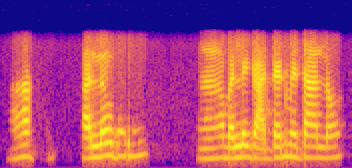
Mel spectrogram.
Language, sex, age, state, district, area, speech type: Sindhi, female, 45-60, Gujarat, Surat, urban, conversation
